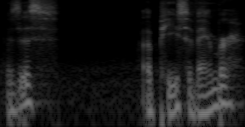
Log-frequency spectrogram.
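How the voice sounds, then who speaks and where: A man's voice: on the low side, unhurried, creaky, a bit bright, slightly rough, heavily acted. An actor playing a thoughtful young male traveler in a video game, phrasing things a little tentatively. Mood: curious. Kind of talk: video game cutscene voice acting.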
